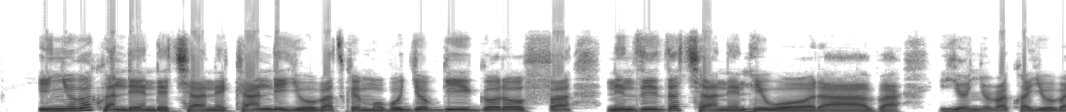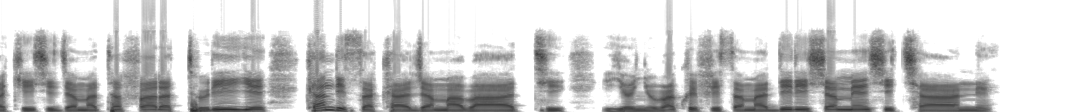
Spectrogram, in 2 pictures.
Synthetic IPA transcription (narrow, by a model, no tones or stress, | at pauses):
iɲuβakwande̞ːnde̞t͡ʃaːne̞kaːndijuːβat͡swe̞muβuɾɟo̞b̚ɡiːɡo̞ɾo̞faninziːzat͡ʃaːne̞n̥iwoɾaβaijo̞ɲuβakwajuːβakʰiʃid͡ʒamatafaɾatʰuɾije̞kaːndisakʰad͡ʒamaβaːtʰiːjo̞ɲuβakwifisamadiɾiʃame̞ːnʃit͡ʃaːne̞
